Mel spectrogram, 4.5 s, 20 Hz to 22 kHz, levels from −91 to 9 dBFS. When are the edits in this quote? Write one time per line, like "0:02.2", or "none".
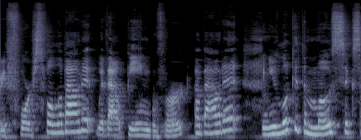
0:01.9
0:03.3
